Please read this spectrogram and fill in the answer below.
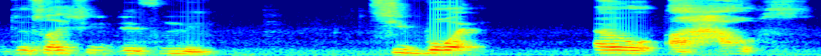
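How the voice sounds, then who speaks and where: This woman's voice is fairly low, with a dark, mellow tone and ordinary pitch variation. She speaks very slowly, with long, frequent pauses and big swings in loudness. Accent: New York. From New York. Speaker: interviewee. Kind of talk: interview.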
